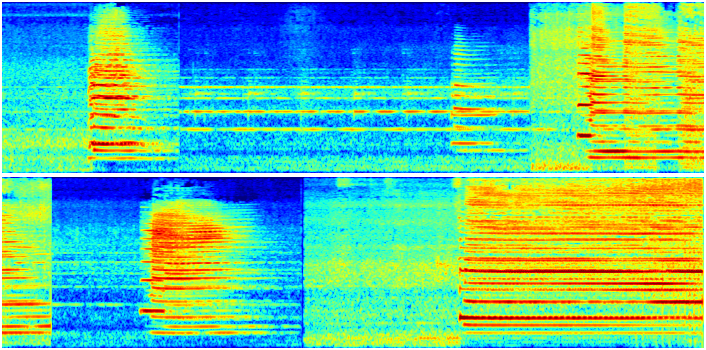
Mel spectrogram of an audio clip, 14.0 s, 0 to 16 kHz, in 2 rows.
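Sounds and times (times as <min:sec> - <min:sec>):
low rumble of a train: 0:00.0 - 0:14.0
train horn chord: 0:00.9 - 0:01.8, 0:05.7 - 0:07.6, 0:08.4 - 0:10.0, 0:11.6 - 0:14.0.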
